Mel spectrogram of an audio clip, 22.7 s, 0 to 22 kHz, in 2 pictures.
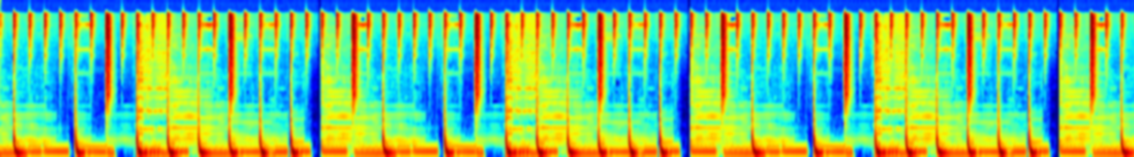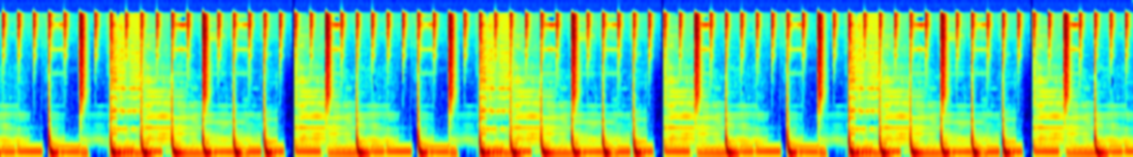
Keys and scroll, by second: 1.0 ctrl+-.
